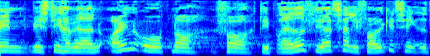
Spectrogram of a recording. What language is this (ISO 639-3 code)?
dan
